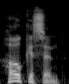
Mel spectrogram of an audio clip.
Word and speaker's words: Hockessin: this one is pronounced different ways, but the locals... Yeah. I saw people advertising their local businesses and saying Hockessin. So...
